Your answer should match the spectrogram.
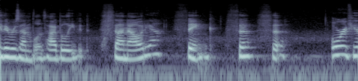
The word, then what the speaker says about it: zanahoria: is th, which again is pronounced very similarly to one of the pronunciations of C. Okay, so it's like the TH in thing, for example. And again, I'll use the example of zanahoria, which I have said before is carrot, zanahoria.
